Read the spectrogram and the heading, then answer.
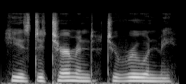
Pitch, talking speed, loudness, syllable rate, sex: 160 Hz, 195 wpm, -16 LUFS, 5.5 syllables/s, female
